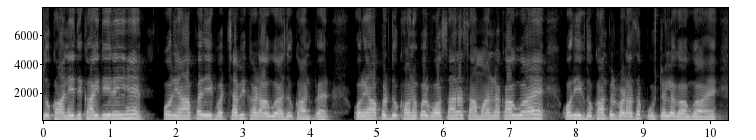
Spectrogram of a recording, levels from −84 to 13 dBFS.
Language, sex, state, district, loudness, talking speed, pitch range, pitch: Hindi, male, Uttar Pradesh, Gorakhpur, -15 LUFS, 215 wpm, 205-230 Hz, 220 Hz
